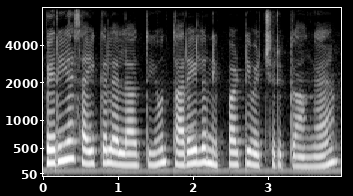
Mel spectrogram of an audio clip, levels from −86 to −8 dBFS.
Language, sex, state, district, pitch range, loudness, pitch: Tamil, female, Tamil Nadu, Nilgiris, 200-235 Hz, -15 LUFS, 215 Hz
